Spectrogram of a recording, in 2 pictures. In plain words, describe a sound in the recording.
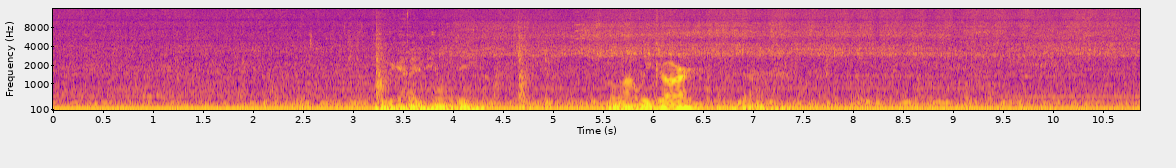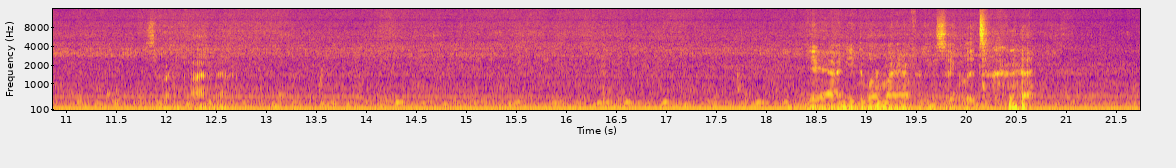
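An aquarium filter hums steadily.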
